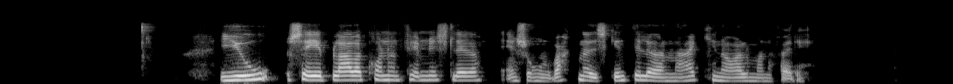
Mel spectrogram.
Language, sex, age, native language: Icelandic, female, 50-59, Icelandic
